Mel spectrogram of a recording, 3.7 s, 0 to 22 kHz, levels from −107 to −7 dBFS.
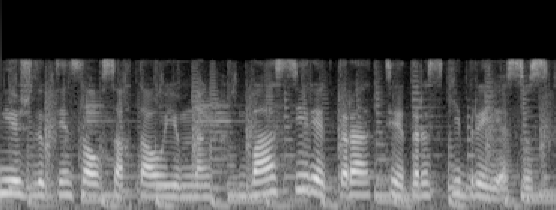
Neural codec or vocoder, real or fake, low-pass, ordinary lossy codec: none; real; none; none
